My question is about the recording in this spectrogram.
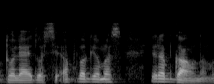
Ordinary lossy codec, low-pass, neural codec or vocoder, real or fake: Opus, 24 kbps; 7.2 kHz; none; real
